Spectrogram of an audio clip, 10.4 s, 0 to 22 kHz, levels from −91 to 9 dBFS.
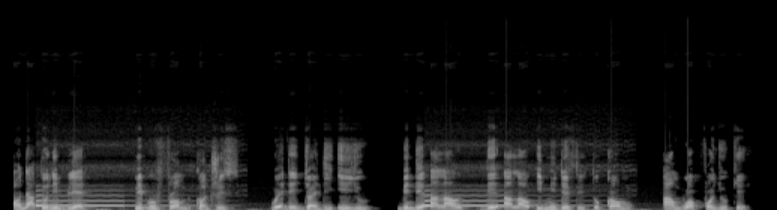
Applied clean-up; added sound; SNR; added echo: none; Keyboard (musical); 8 dB; none.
